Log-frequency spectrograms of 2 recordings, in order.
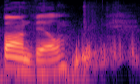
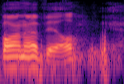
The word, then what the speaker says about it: Bonneville: Now look, so I studied this a little bit, and Bonneville, it's actually pronounced Bonneville, not Bonneville.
